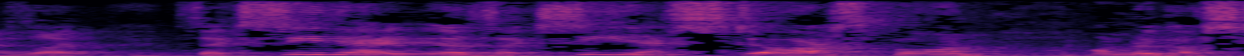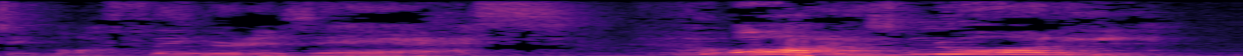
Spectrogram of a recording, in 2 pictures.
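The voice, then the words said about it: Badly done put-on accent. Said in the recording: “That accent is bad.”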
